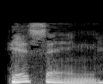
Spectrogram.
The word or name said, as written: hissing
